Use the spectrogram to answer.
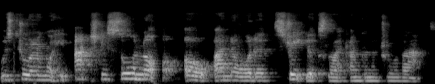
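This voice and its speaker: A woman at medium pitch, with ordinary pitch variation, speaks in a room with audible echo but a quiet background. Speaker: artist and drawing teacher; drawing teacher. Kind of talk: slide presentation. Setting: video call. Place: home room. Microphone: video call.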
